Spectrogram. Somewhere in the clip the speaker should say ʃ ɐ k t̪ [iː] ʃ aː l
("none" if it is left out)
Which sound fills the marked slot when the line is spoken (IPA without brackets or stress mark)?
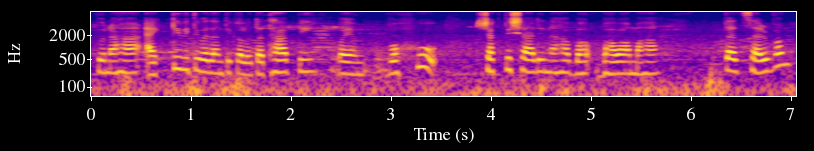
i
